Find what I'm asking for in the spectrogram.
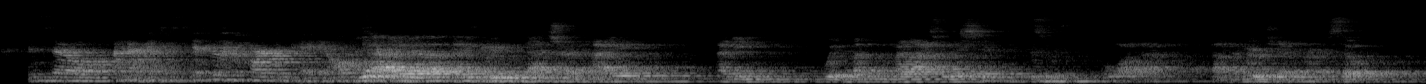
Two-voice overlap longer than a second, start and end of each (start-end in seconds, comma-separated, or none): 3.5-5.1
